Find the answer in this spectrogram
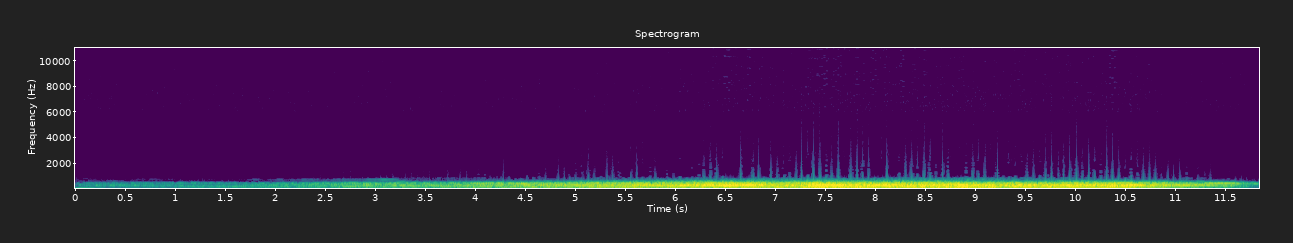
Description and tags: weird ambient
Another version of my starship sound. Sounds like something you could hear on another planet.
wind, sci-fi, weird, ambient, alien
